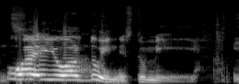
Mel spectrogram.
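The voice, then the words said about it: Russian accent. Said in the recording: “Very clearly from Russia with that accent.”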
